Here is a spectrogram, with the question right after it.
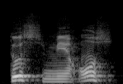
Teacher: Alif lam syamsiyah lamnya kosong tidak bertanda, lam tidak dibunyikan.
